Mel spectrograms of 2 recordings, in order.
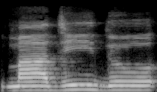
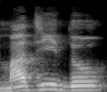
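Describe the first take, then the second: First: The vowels are stretched out slowly. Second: The vowels are said short and quick. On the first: The speaker calls it wrong. "এভাবে বলা যাবে না। এভাবে বললে মাজিদু টান হয়ে গেল" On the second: The speaker calls it right. "দু বলেও টান দেওয়া যাবে না"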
